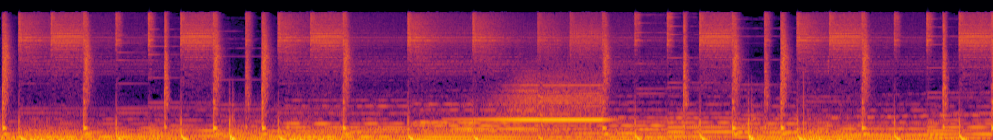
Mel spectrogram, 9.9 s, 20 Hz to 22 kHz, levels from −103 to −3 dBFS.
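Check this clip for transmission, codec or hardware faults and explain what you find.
Two faults are audible: a feedback squeal and a Bluetooth stutter.

From 4.41 to 6.35 s there is a loudspeaker feedback squeal. A pure tone at 607 Hz rises out of the sound over roughly 0.7 s. It then holds at about the same level as the programme. The microphone is hearing the loudspeaker it feeds. At 607 Hz the loop gain tops one, so that frequency feeds itself and swells.

At 8.04 s there is a brief Bluetooth stutter lasting about 0.04 s. A short slice of sound repeats. The sound then resumes further on, as if it had kept playing. Data reached the receiver late or not at all, so it replayed its last buffer. The gap fits a single lost frame of about 23 ms.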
